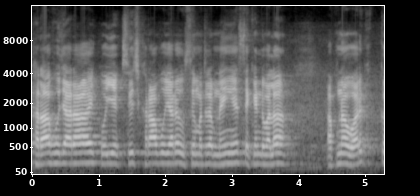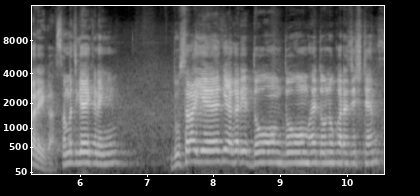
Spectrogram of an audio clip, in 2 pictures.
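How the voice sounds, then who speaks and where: A man's voice: high voice, a bit bright, slight background noise. A man with an Uttar Pradesh Hindi accent teaching physics to a class, asking again and again whether the students have understood. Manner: repeatedly checks if students understood. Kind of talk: classroom lecture.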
